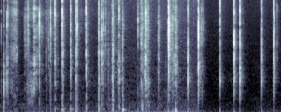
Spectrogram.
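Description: A hollow orange plastic Halloween pumpkin container with a green plastic lid and a paper label, apparently holding candy, is tapped with long fake nails. A rapid, uneven run of sharp, dry clicks rings bright and dies almost instantly, with soft crinkly rustling between taps and a low hollow thump beneath. The tapping thins out toward the end into a few spaced, crisp clicks.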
